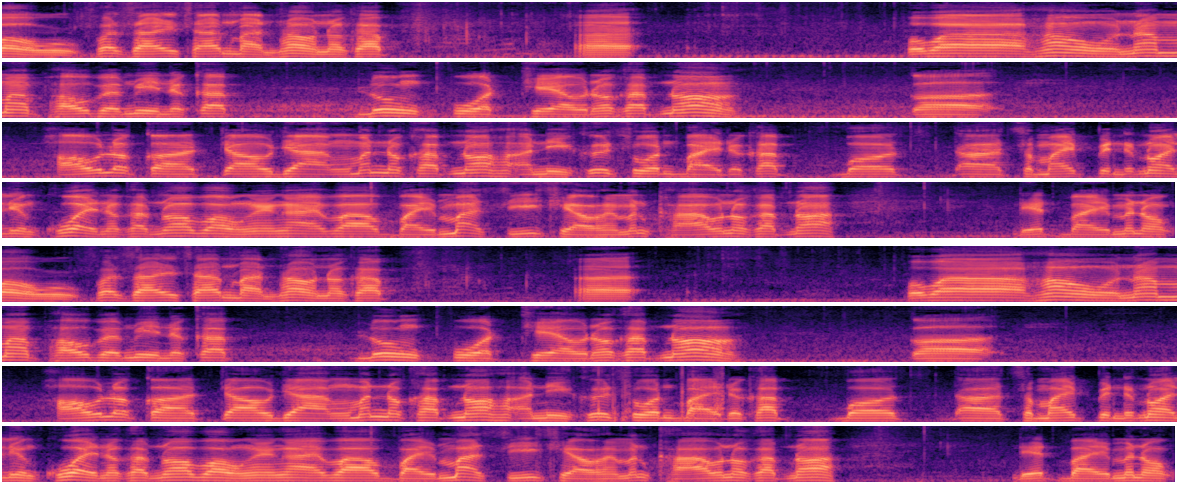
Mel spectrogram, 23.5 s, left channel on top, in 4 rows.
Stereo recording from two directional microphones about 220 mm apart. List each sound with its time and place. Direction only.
0.0 s speech: 5° right (ahead or behind)
4.5 s speech: centre (ahead or behind)
12.0 s speech: 5° right (ahead or behind)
